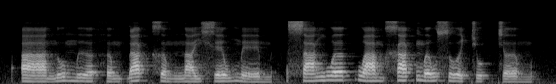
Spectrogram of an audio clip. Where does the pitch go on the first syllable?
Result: low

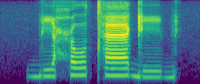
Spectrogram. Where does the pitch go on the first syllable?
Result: low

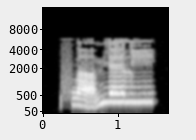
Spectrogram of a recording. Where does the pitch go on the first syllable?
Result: low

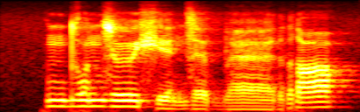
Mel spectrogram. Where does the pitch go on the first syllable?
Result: high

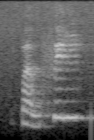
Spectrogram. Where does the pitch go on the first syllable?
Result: low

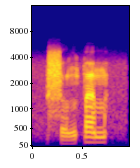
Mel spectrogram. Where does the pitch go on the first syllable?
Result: rising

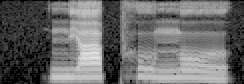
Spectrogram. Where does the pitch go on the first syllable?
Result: high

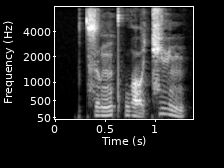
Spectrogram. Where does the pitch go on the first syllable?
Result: rising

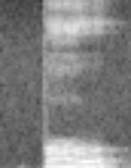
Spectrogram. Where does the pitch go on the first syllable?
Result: rising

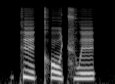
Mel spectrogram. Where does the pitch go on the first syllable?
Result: falling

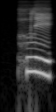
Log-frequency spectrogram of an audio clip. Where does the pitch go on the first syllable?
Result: high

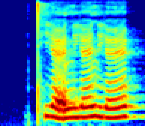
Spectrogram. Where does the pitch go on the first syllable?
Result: low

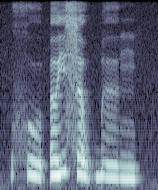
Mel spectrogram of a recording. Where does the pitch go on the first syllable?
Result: low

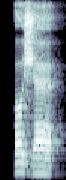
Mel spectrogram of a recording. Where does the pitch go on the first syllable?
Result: low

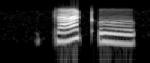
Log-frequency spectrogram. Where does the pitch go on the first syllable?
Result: rising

